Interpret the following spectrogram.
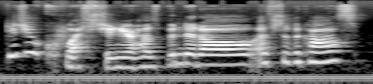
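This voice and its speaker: A woman's voice: on the high side, sing-song, normal speed, pitched above the performer's own voice, low-quality recording. A woman voicing a formal, probing male French magistrate in a casual read-aloud of a mystery novel. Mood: questioning. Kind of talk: audiobook reading with commentary.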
